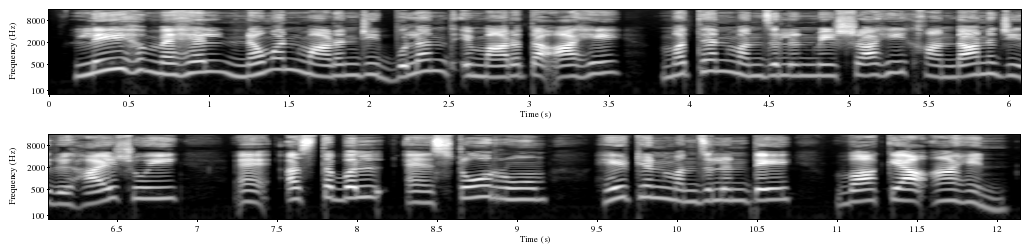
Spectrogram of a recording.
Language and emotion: Sindhi, neutral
